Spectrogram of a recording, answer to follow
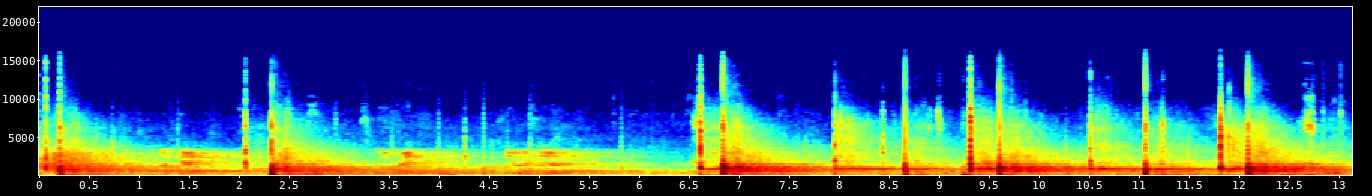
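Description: Big rubber handball slapped by hand and smacking off the wall and hardwood floor in a one-wall handball rally, each sharp hit echoing in the gym. A couple of hits come early, then a quicker run of hits and bounces from about halfway.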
